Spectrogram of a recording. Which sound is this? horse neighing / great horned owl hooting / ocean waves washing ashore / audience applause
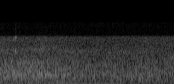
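ocean waves washing ashore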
